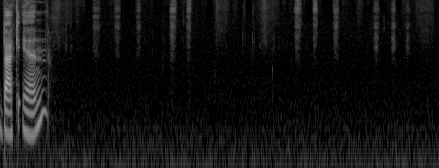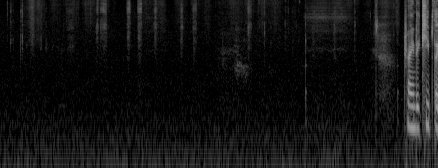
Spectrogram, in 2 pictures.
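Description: A pen scratches and taps lightly on paper.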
